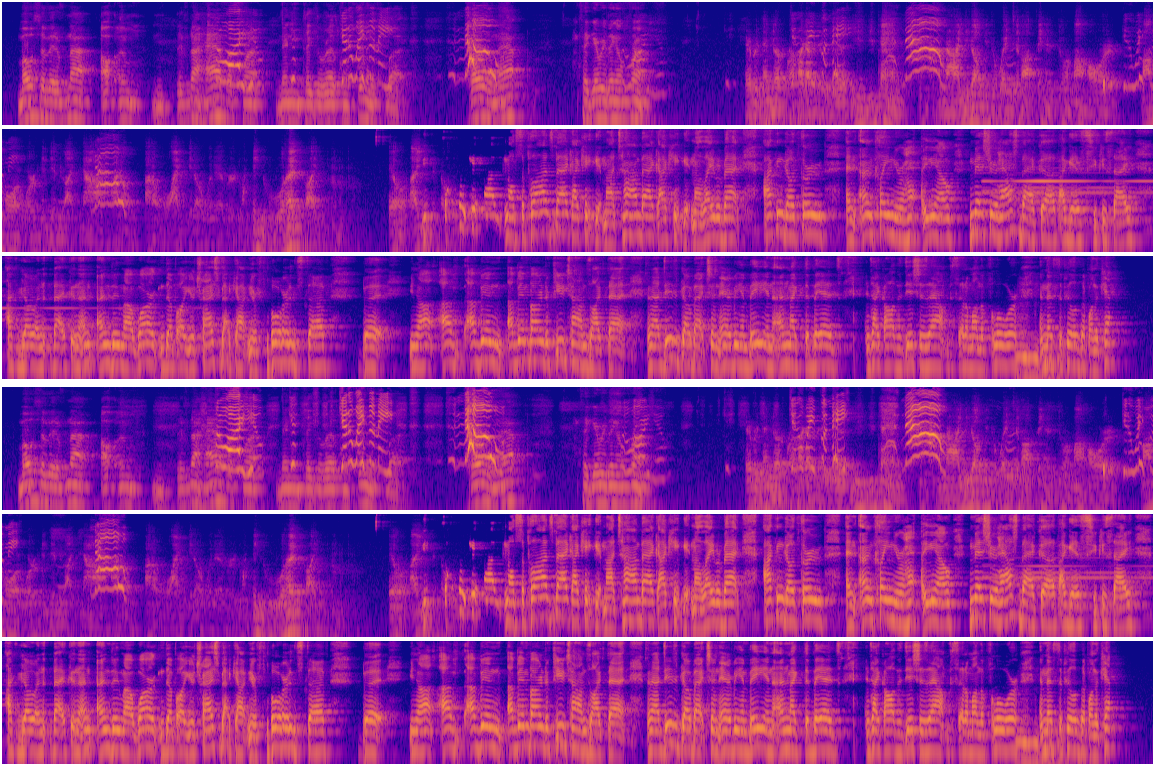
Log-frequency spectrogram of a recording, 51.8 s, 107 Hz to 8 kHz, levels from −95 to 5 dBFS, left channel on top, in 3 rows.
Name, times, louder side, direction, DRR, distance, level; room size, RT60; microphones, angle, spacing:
voice 1, 0.2-3.9 4.1-6.0 7.0-7.7 8.6-9.7 49.7-50.3, left 1 dB, 80° left, 7 dB, 1.2 m, -38 dB
Yell, 3.2-3.9 4.3-4.4 5.0-5.9 6.7-7.5 9.3-9.7 10.9-11.0 11.8-12.7 13.2-14.2 16.8-17.5 18.7-19.1, right 8 dB, 70° right, 0.5 m, -27 dB
voice 2, 11.1-13.5 13.7-16.6 17.1-22.3 23.1-24.1, left 1 dB, 50° left, 2 dB, 4.5 m, -44 dB
voice 3, 24.1-51.2, right 3 dB, 35° right, 12 dB, 0.8 m, -28 dB
sound 1, 32.0-36.0 36.3-36.6, left 7 dB, 25° left, 1.3 m, -41 dB
16.5 x 7.3 x 9.8 m, 0.67 s
head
